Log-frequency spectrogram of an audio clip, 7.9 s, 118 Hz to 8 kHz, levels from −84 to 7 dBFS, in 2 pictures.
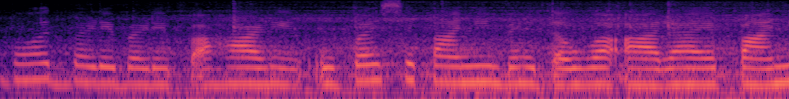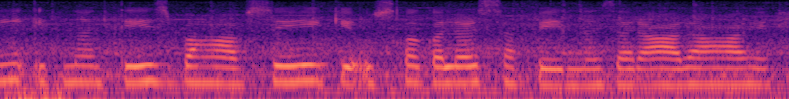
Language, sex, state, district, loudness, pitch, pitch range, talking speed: Hindi, female, Bihar, Saran, -25 LUFS, 230 Hz, 220-245 Hz, 195 wpm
